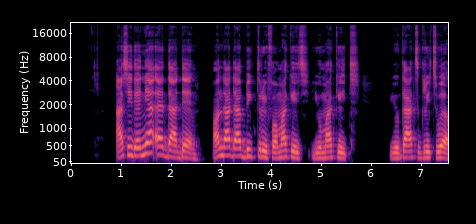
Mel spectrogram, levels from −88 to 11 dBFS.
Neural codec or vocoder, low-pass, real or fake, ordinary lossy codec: none; none; real; none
